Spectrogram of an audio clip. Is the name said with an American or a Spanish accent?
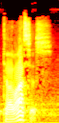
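Spanish. The name is said with Spanish sounds, rolled R. "it was no longer Terrazas"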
